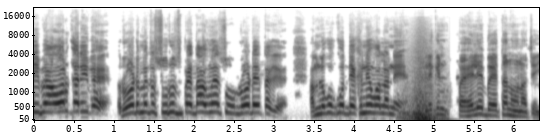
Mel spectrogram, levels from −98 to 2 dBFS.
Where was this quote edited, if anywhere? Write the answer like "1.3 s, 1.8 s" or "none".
4.8 s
